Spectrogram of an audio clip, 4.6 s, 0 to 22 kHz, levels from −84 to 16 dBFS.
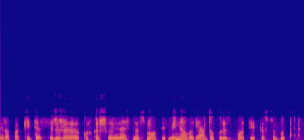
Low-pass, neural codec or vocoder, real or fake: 7.2 kHz; none; real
